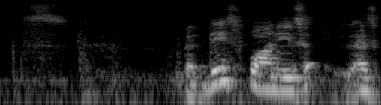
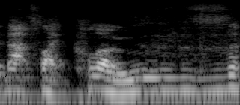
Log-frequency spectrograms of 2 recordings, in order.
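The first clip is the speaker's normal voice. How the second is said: ordinary talk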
